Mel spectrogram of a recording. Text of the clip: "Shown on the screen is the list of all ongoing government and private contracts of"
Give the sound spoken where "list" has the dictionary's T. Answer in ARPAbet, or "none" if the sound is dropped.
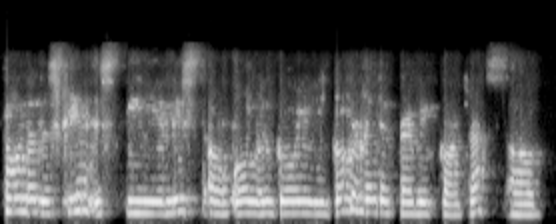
T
